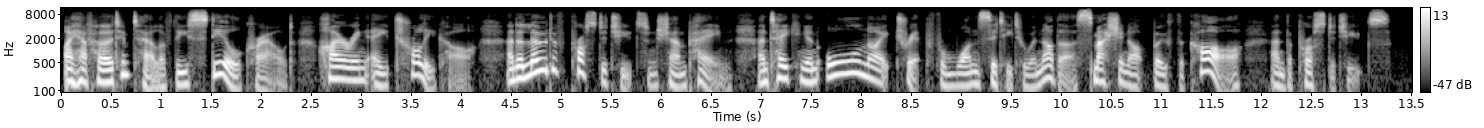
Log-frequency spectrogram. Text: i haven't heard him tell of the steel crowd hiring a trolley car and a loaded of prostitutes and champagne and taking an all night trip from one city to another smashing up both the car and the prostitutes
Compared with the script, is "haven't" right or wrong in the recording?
wrong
